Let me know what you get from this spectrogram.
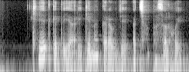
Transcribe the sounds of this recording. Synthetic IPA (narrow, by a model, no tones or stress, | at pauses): kʰeːt̪ket̪ɐja̰ːɾḭkenɐkəɾə̰ʋd͡ʒeɐtːʃʰḁpʰɐsə̰lɦoe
